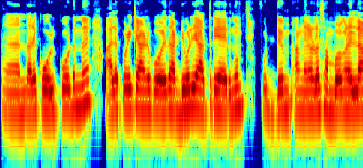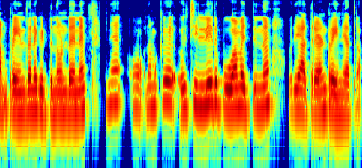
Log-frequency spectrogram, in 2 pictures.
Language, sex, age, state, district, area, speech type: Malayalam, female, 30-45, Kerala, Wayanad, rural, spontaneous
